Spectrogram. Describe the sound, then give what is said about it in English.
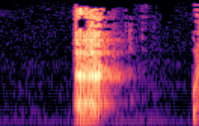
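A single loud, short burp, rough and throaty, lasting about a quarter second in otherwise silence, followed by the brief start of another sound right at the end. “I was expecting it to be frothy like they usually are.”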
